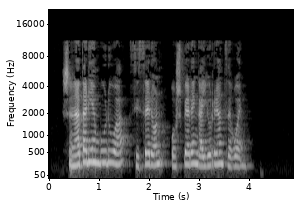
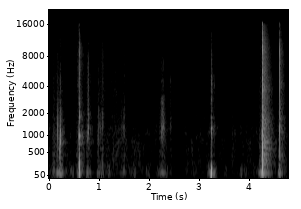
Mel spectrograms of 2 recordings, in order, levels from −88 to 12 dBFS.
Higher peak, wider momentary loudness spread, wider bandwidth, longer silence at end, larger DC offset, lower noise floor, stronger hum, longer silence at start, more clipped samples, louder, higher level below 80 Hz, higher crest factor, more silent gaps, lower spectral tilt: about the same, -2 dBFS vs -4 dBFS; second, 12 LU vs 26 LU; second, 11.5 kHz vs 16.5 kHz; first, 0.95 s vs 0.1 s; neither; about the same, -80 dBFS vs -81 dBFS; neither; first, 0.3 s vs 0.15 s; neither; first, -20 LUFS vs -36 LUFS; second, -66 dBFS vs -52 dBFS; second, 20 dB vs 38 dB; neither; about the same, -3 dB/octave vs -3.5 dB/octave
